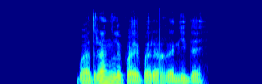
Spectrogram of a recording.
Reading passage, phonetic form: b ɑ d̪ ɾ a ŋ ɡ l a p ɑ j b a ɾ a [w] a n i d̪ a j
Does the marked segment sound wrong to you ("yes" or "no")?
yes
